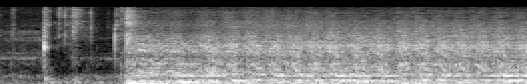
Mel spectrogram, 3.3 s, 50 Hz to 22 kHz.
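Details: 1968 Dodge Charger R/T V8 cold start at about 40 degrees: short crank, fires at once and holds a strong, even idle without stumbling; normal cold start.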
